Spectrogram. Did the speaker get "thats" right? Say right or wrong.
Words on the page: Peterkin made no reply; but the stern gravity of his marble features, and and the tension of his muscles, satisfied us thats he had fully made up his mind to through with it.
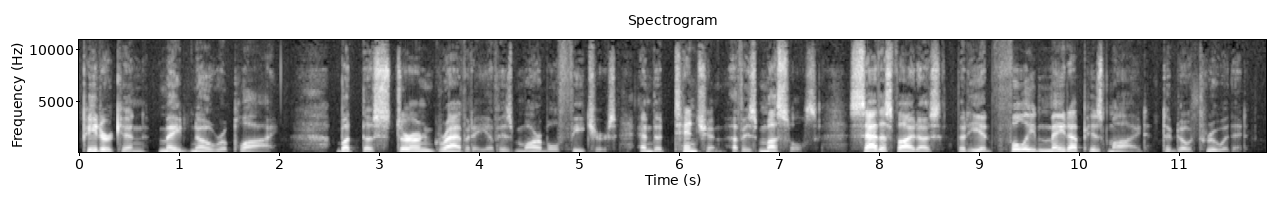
wrong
